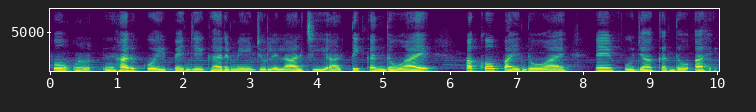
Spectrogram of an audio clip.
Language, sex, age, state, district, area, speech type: Sindhi, female, 30-45, Rajasthan, Ajmer, urban, spontaneous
